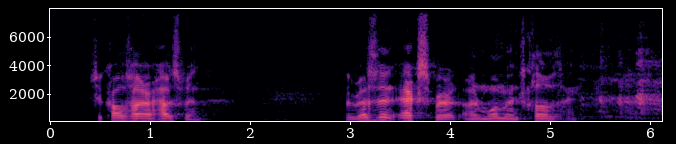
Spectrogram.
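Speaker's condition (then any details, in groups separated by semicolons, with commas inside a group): Parkinson's disease; neuropathy attacks nerves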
